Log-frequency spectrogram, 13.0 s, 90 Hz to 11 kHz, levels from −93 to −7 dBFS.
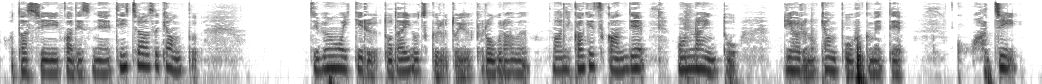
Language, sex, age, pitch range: Japanese, female, 20-39, 190-235 Hz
